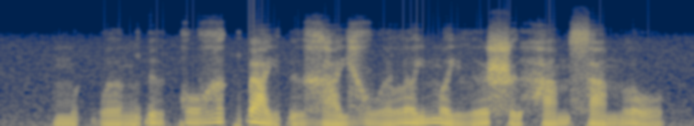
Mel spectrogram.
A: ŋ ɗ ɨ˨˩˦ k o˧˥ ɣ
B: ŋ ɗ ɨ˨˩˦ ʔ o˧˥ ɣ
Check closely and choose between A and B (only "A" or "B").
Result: A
